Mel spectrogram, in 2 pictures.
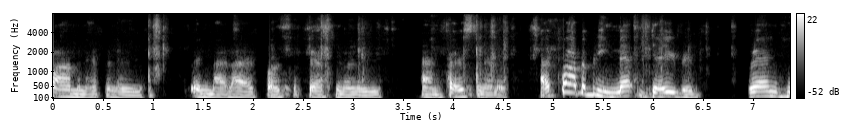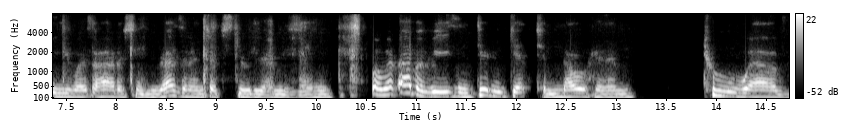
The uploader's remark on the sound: by Zoom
